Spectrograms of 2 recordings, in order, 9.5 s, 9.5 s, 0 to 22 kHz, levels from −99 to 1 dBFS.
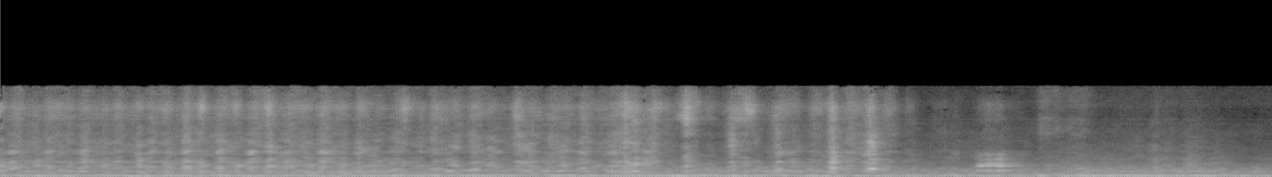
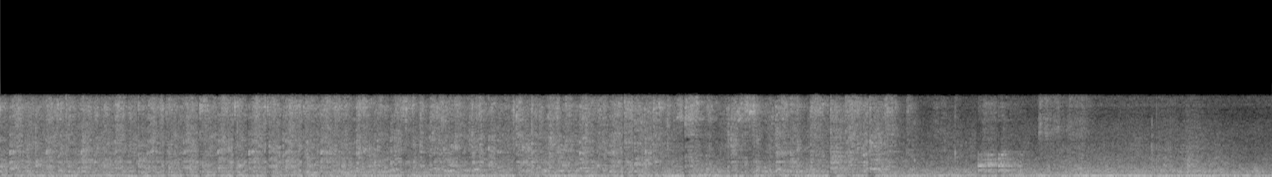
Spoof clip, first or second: first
